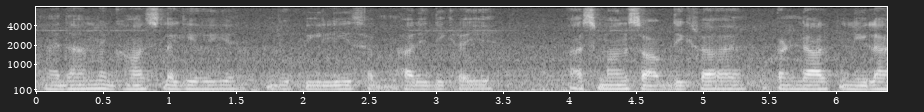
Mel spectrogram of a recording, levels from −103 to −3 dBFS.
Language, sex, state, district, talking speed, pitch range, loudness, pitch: Hindi, male, West Bengal, Purulia, 190 wpm, 125-130 Hz, -18 LUFS, 130 Hz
